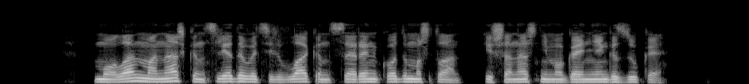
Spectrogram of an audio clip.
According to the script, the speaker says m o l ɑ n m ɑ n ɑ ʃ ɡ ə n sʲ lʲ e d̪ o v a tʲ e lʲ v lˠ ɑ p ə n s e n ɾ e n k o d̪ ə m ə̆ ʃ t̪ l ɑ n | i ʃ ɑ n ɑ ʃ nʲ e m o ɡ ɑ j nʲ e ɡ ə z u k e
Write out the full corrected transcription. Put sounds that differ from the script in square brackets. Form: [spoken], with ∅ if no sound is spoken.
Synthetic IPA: m o l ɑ n m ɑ n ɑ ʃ [k] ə n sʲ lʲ e d̪ o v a tʲ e lʲ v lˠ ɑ [k] ə n s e [∅] ɾ e n k o d̪ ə m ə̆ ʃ t̪ l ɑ n | i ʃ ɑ n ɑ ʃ nʲ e m o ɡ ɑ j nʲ e ɡ ə z u k e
